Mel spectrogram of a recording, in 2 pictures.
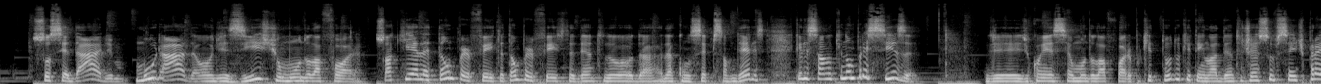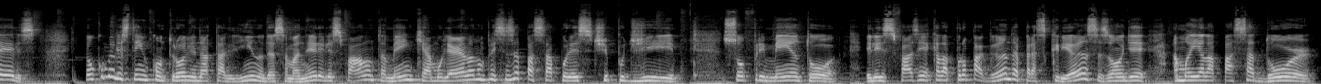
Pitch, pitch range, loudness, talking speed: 170 Hz, 145-200 Hz, -18 LUFS, 195 wpm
